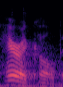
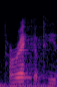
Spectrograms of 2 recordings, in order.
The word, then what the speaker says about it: pericope: these pericopes pericopes are it's spelled pericope it looks like pericle but it's pericope that's the text and we always called it pericope and he laughed at us because it's pericope so he laughed at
